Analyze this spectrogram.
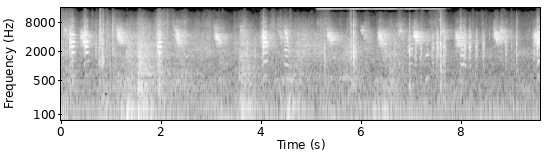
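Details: Captive zebra finch juveniles and newly fledged young, practising their wings in a cage, give a steady stream of short, high, scratchy chirps in quick irregular bursts, with wing flutters and a faint low hum.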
